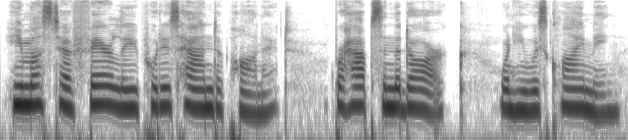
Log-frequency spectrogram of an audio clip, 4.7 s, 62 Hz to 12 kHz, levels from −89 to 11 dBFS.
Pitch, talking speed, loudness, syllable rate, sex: 210 Hz, 215 wpm, -17 LUFS, 5.1 syllables/s, female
